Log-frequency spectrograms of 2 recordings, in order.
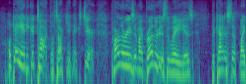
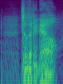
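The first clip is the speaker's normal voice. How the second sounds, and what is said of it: Gravelly Batman-like voice. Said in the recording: “talks like Batman”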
